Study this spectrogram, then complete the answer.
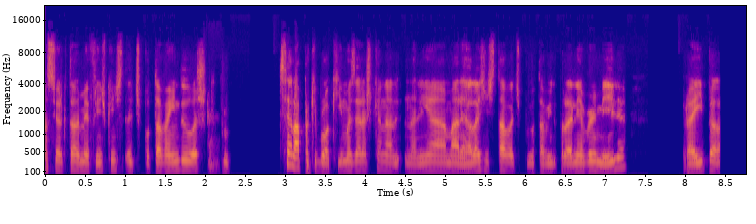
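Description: A man talks at a very fast pace in a fairly high pitch. The sound is dry and close, with no echo. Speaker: podcast co-host. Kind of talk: casual chat.

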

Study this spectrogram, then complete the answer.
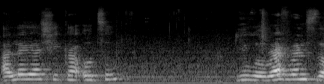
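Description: Noticeable background noise is present throughout. Over it, a woman talks at a moderate pace. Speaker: grandmother. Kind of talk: blessing. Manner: solemn; formal.

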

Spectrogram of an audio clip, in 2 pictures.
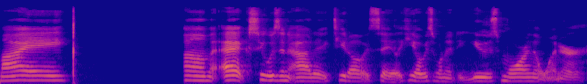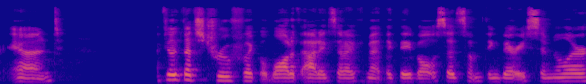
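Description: A woman speaks at a moderate pace in a raspy voice with a fairly bright tone and a fairly low pitch. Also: ordinary pitch variation.

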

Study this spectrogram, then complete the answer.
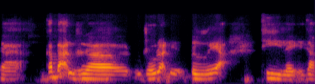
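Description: A woman with a dark, mellow tone speaks at a very fast pace. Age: 30s. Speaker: class participant, mother. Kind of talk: testimony. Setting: video call.

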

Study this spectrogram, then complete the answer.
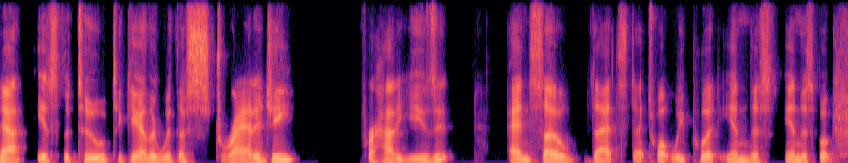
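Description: Speaking at a fairly slow pace, a man at medium pitch has lively intonation and a plain, everyday voice, recorded with a dry, close sound with no echo over a quiet background. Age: 60s. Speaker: author and educator. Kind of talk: interview.

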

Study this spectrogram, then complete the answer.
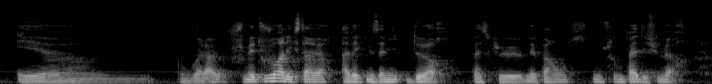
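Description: A man with a fairly low voice speaks at a very slow pace and with fairly even intonation while music plays in the background. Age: 20s. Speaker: interviewee, smoker. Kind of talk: interview testimony. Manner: halting, many repetitions.

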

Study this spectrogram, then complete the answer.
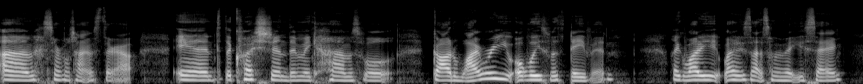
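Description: On a very clean recording with a silent background, a woman with an unremarkable speaking voice talks fairly quickly at medium pitch with fairly even intonation. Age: 20s. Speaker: podcast co-host. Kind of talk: casual chat.

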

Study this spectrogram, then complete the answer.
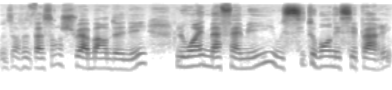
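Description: In a dry, close sound with no echo, a woman speaks at a moderate pace with a medium pitch and fairly even intonation. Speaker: faith testimony guest. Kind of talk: testimony. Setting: outdoors.

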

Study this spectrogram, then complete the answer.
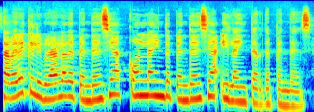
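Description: A woman with a plain, everyday voice speaks at a moderate pace, her pitch fairly high with ordinary variation, in a very clean recording with a silent background. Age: 40s. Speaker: podcast host. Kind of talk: casual chat about a self-help book.

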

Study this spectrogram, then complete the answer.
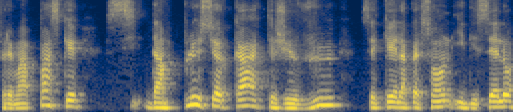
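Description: The speaker has a Spanish accent and a somewhat breathy voice with ordinary pitch variation. The pace is fairly slow, and the recording is very clean with a silent background. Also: man. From El Salvador. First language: Spanish (speaking French). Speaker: entrepreneur and Bitcoin enthusiast. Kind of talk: interview.

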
